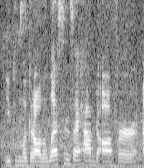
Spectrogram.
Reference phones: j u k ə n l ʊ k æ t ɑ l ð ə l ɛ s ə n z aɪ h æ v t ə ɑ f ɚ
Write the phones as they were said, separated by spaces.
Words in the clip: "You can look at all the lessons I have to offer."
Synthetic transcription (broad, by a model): j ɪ k ə n l ʊ k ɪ t ɑ l ð ə l ɛ s ə n z aɪ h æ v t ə ɑ f ɚ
